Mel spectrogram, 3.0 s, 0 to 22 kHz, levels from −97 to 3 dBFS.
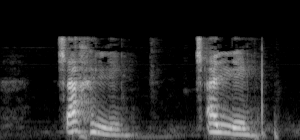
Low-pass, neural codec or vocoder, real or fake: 7.2 kHz; none; real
